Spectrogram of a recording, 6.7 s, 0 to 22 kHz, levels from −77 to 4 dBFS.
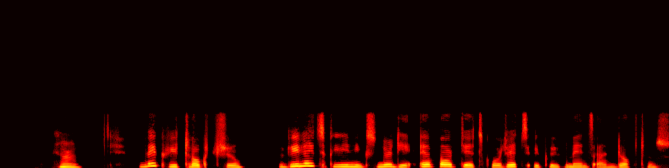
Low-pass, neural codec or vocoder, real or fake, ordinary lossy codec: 7.2 kHz; codec, 16 kHz, 1 kbps, FreqCodec, larger model; fake; none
